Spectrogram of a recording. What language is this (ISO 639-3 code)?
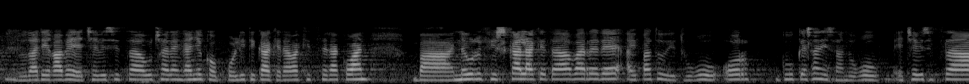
eus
